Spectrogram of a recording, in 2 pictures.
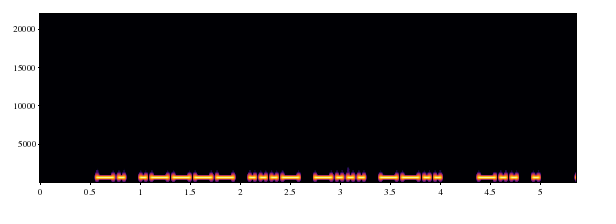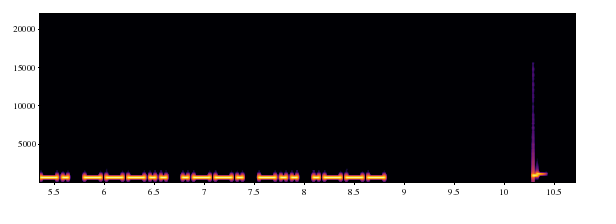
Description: Morse code, heard as a keyed tone, about 22 wpm, 700 Hz. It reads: N1VBZ DE N8PDJ
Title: USA Callsign DE Callsign - 5 Characters - 22wpm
